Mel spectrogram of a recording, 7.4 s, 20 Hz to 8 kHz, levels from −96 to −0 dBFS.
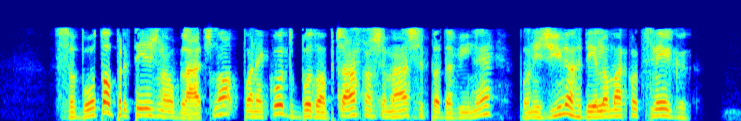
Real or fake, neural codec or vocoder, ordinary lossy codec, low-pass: fake; codec, 16 kHz, 6 kbps, DAC; AAC, 16 kbps; 7.2 kHz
